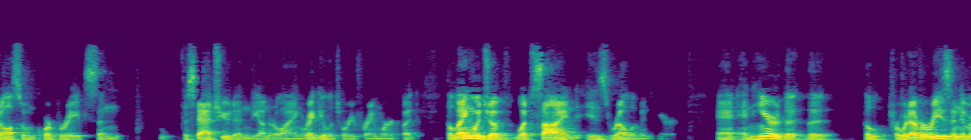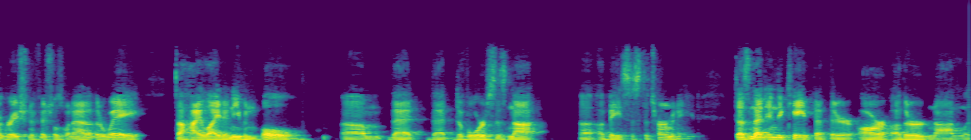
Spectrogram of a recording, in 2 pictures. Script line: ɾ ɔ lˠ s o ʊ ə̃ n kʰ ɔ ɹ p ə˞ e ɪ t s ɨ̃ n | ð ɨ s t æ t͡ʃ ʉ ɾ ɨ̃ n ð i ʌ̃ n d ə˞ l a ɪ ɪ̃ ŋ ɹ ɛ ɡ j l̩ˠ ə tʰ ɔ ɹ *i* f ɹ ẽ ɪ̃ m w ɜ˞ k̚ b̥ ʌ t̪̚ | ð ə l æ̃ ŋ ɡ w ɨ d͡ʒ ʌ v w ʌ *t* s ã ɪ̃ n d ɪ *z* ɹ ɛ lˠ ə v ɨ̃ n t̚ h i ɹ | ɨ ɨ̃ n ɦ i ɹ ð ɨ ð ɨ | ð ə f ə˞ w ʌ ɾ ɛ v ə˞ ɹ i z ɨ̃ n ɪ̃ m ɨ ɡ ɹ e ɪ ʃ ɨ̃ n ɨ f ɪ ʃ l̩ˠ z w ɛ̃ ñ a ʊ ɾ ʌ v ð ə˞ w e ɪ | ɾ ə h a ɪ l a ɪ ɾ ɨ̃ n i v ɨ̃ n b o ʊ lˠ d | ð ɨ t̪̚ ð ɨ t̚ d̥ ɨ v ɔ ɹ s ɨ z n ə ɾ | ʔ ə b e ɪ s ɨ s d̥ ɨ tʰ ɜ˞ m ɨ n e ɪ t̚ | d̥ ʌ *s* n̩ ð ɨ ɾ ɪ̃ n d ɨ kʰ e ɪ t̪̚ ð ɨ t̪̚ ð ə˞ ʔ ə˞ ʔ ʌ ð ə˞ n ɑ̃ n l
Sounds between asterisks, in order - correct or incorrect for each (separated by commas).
correct, correct, correct, incorrect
